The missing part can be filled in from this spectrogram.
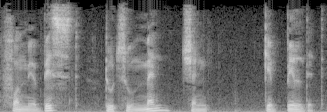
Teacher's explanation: having two short beats, followed by a long beat. In this way we get the anapestic rhythm.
